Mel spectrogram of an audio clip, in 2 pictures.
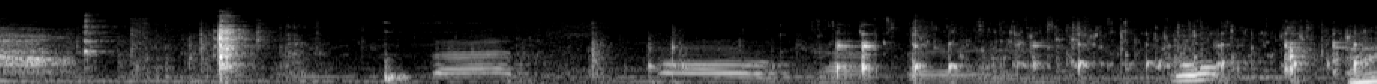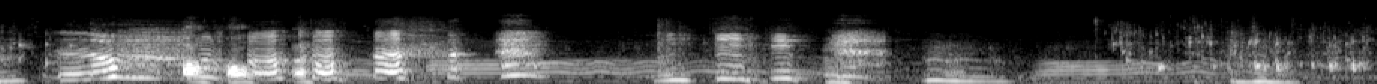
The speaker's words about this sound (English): Let me pour you some wine.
